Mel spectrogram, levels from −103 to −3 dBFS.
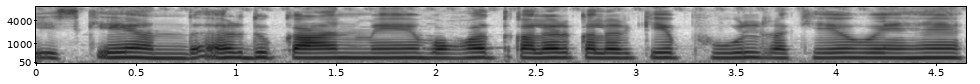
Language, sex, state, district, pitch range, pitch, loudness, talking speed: Hindi, female, Chhattisgarh, Raipur, 220-230 Hz, 225 Hz, -18 LUFS, 155 wpm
